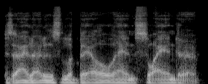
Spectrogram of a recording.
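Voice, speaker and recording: A man's voice pushed extremely low by a deep pitch-shifting voice changer, with a husky grain. He talks on a call like a pompous, threatening self-styled lawyer, circling back over the same points. The sound is close and dry. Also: normal speed, no room sound. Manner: pompous, threatening, repeats himself. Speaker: caller posing as a lawyer. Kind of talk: call on a voice chat.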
